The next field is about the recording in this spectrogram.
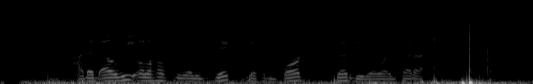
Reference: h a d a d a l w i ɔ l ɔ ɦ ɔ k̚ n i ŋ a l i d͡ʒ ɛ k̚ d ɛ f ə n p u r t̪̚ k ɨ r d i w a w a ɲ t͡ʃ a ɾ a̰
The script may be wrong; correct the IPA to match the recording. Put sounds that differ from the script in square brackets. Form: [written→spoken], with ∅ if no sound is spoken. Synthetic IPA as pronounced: h a d a d a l w i ɔ l ɔ ɦ ɔ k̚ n i ŋ a l i d͡ʒ ɛ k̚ d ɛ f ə n p [u→ɔ] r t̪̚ k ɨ r d i w a w a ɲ t͡ʃ a ɾ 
